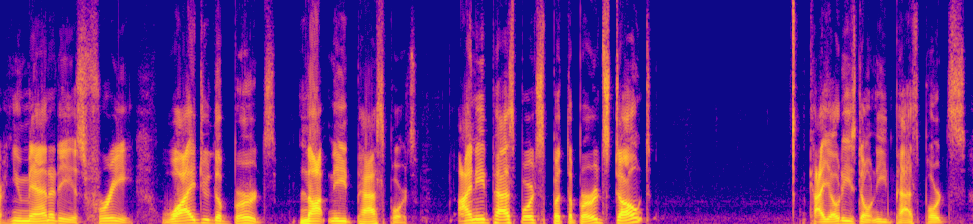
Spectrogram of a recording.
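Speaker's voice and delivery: ordinary delivery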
